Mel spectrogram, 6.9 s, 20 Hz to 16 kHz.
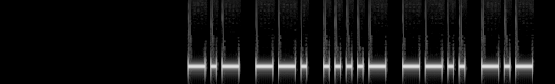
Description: Morse code, heard as a keyed tone, about 17 wpm, 700 Hz. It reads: KG4ZK
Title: USA Call Signs - 5 Characters - Repeated 3x - 17wpm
